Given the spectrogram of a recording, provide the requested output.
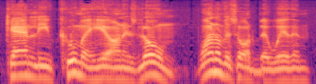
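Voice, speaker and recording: Audiobook role: male reader as a deep-voiced manservant, respectful, stubborn and wary. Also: fairly quick, vocal fry, fairly bright tone, dry recording. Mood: wary, insistent.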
